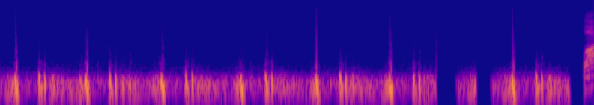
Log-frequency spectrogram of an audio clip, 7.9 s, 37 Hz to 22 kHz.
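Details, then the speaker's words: Mitral stenosis in a real patient: loud S1 at about 60 beats per minute, quiet systole, then S2, an early opening snap and a low rumbling diastolic murmur that grows louder just before S1. "the loudest sound here is s1 as you'd expect systole is totally quiet then you have s2 and then an opening snap and then a rumbling diastolic murmur that gets louder right before s1"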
